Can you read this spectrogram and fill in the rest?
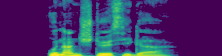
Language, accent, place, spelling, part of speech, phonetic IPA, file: German, Germany, Berlin, unanstößiger, adjective, [ˈʊnʔanˌʃtøːsɪɡɐ], De-unanstößiger.ogg
- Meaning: 1. comparative degree of unanstößig 2. inflection of unanstößig: strong/mixed nominative masculine singular 3. inflection of unanstößig: strong genitive/dative feminine singular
